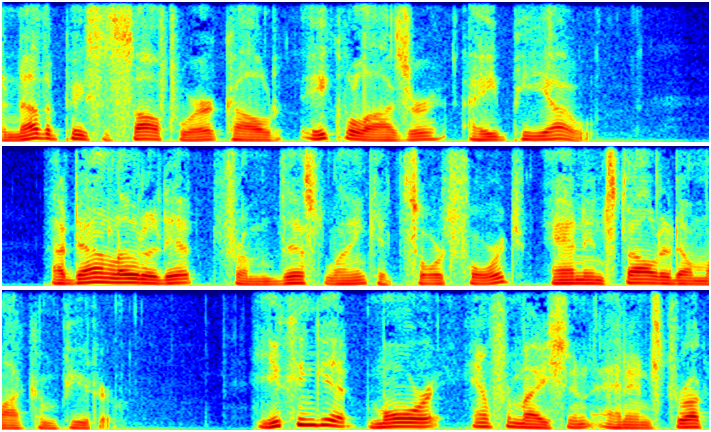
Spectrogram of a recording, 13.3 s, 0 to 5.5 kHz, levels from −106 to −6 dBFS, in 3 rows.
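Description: Aliasing runs through the whole clip: the speech was resampled without a proper low-pass, which fits a drop to an 11 kHz rate, so content above 5.5 kHz folds back as faint, gritty, metallic sibilants. A spectrogram shows energy jammed against a hard 5.5 kHz ceiling, with mirrored ghost traces beneath it.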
